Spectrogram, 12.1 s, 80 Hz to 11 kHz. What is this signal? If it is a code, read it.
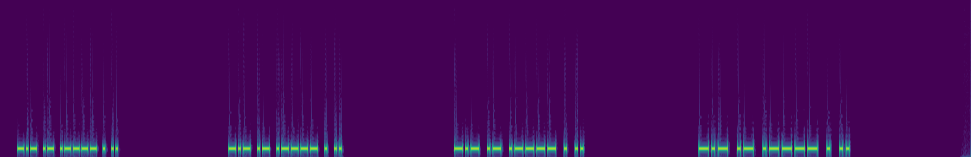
Morse code, heard as a keyed tone, about 35 wpm, 700 Hz. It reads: KA1EI KA1EI KA1EI KA1EI
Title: Speed Racing - USA 2x2 Call Signs 30wpm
